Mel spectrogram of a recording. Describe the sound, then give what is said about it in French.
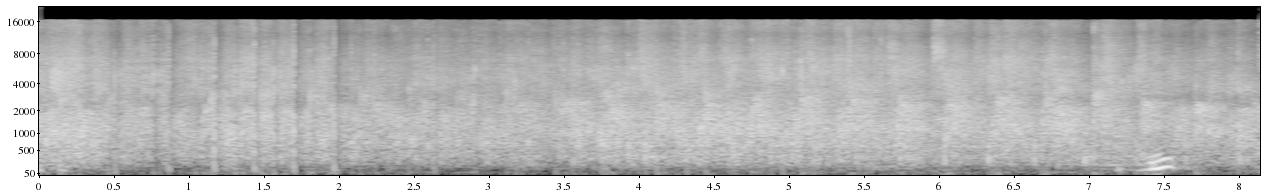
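A studio audience on a television set applauds a guest, the general director of Domo France, steadily: a dense, even wash of many hands clapping that holds at a constant loud level for about eight seconds, with a brief rising whistle-like tone near the end. “Applaudissements pour ce.”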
